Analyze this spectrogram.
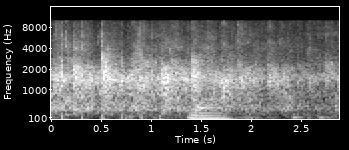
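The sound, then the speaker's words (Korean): A church audience applauds to give glory to God after songs of praise by the praise team and choir. It is a dense, steady wash of many hands clapping at an even level, with a brief low voiced murmur rising partway through beneath the clapping. “또이 찬양을 통하여서 영광 받으실 우리 하나님, 그리고 우리 찬양 가운데 우리와 늘 함께하는 우리 성령 하나님, 그리고 성령님 임재하시는 주의 몸된 공동체를 허락하신 하나님께 감사를 드리며 다시 한번 하나님께 영광의 박수를 드리겠습니다.”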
